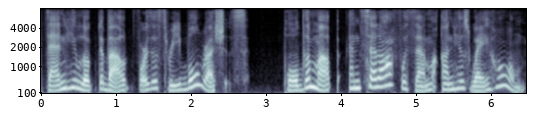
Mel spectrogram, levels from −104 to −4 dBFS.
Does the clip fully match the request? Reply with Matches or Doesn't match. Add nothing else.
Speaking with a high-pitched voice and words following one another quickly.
Doesn't match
